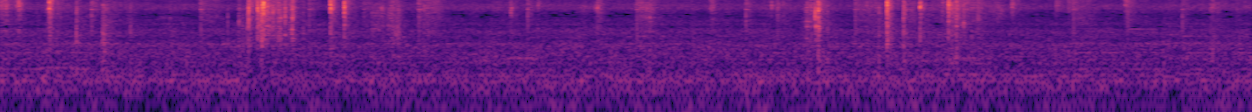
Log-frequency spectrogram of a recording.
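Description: Steady low rumbling background noise, with a few short, sharp crackles of plastic packaging as an antigen test kit's swab and pouch are unwrapped by hand.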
